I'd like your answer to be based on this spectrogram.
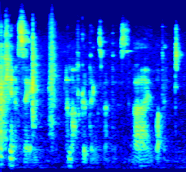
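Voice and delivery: soft whispered gush. Real, not acted. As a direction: whisper it like a secret. Whispered praise.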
